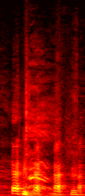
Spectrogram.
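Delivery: high, bright laugh; quick laugh at own joke. Real, not acted.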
